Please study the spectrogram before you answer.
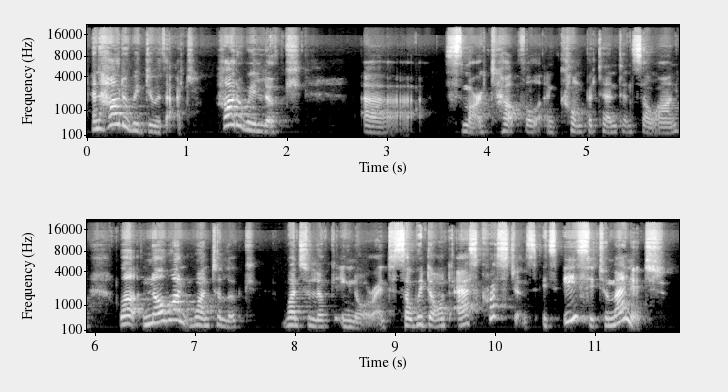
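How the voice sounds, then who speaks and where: A middle-aged woman from Sweden gives a prepared conference talk in English. She speaks with emphasis, asks the audience questions, lists words one at a time with pauses, and makes small grammar slips and restarts. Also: mid-range voice, very animated, fairly bright tone. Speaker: conference speaker and workplace consultant.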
